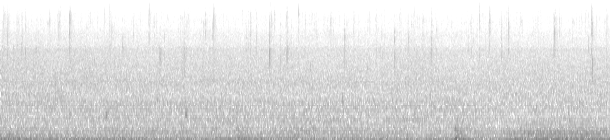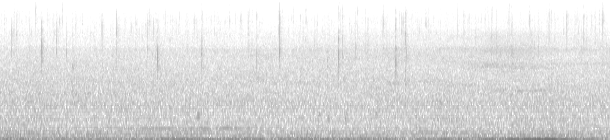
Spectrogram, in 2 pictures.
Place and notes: Utena, Lithuania, rain and thunder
